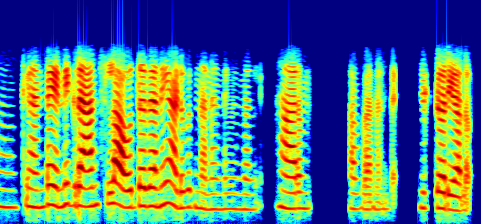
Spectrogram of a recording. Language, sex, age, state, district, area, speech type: Telugu, female, 30-45, Andhra Pradesh, Palnadu, rural, conversation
